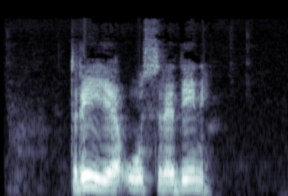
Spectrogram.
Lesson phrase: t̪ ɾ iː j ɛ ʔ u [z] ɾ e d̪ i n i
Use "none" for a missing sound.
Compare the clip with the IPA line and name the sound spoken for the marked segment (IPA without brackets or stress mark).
s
